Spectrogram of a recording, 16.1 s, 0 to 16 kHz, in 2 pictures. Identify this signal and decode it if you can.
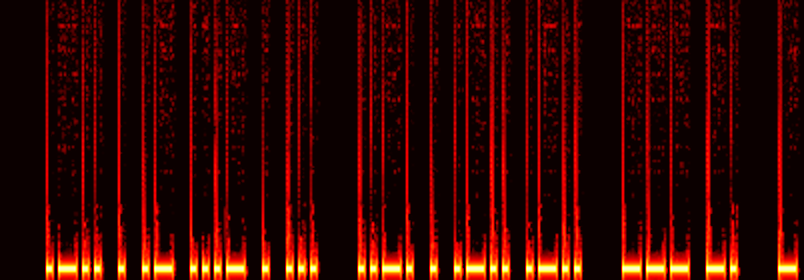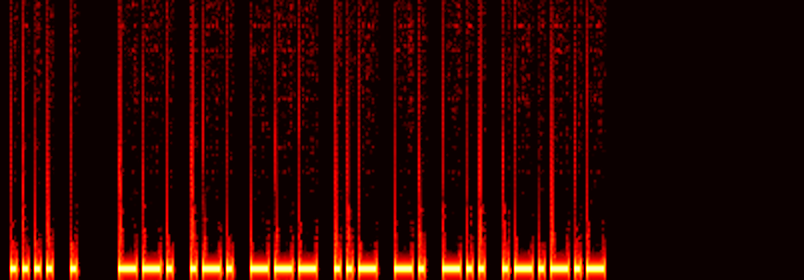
Morse code, heard as a keyed tone, about 20 wpm, 700 Hz. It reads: LEAVES FELL ON THE GROUND.
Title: Sentences with 3-Word Phrases - Spoken Beginning - 20wpm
